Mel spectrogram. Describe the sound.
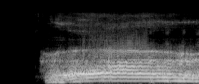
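After a brief silence, a man lets out one long, loud, throaty roar, imitating a lion. The growling voice holds steady for over a second.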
